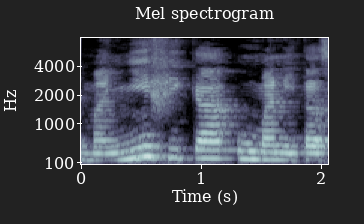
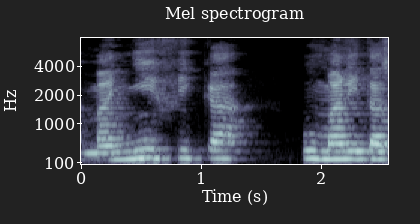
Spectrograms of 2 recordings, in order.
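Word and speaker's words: magnifica humanitas: primera encíclica llamada eh magnífica humanitad. Quiero repetirles este nombre porque todo el mundo lo pronuncia mal en castellano. El nombre es latino y se pronuncia magnífica humanitas.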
